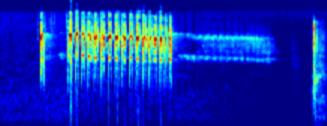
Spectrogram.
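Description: A Downy Woodpecker gives one sharp, high pik, then a fast whinny of about fourteen squeaky notes that drops in pitch at the end, and another lone pik.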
